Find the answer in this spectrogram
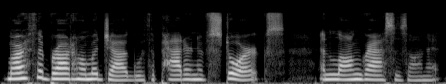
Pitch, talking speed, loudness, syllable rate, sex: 225 Hz, 200 wpm, -16 LUFS, 4.5 syllables/s, female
